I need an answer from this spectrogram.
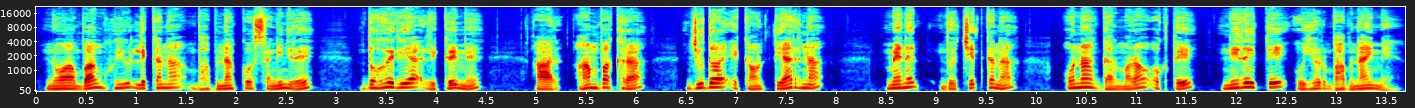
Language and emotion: Santali, neutral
